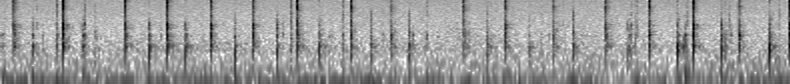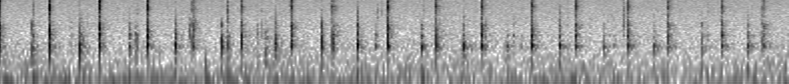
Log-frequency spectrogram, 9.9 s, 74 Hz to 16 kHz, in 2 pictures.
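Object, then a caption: Plastic game controller. Fingertips click the buttons and triggers of a red camo PS4 controller made of hollow plastic, held in both hands. The clicks come in a quick, uneven run of dozens of short, dry snaps with a bright plasticky edge and almost no ring, over a faint low hum.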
